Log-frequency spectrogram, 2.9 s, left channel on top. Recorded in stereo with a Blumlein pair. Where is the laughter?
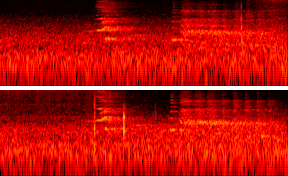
30° right, 1.6 m; by 2.8 s 45° right, 2.5 m.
